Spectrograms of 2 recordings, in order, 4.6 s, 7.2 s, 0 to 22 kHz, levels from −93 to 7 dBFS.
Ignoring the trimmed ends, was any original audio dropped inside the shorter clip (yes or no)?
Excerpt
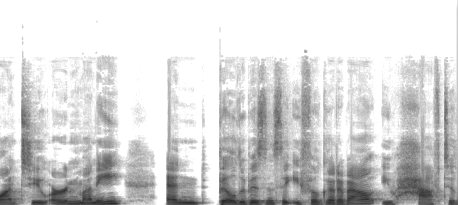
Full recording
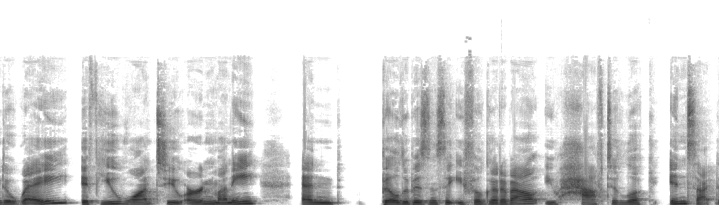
yes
